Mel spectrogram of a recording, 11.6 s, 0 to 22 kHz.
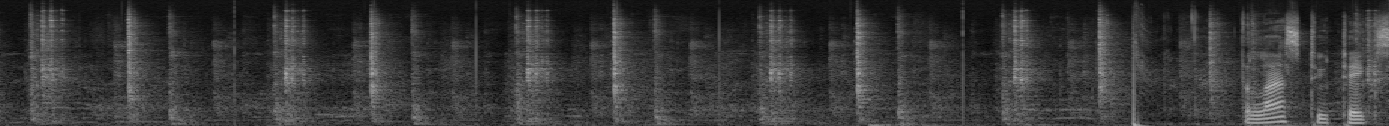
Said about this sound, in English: The last two clocks are both grandfather clocks with pendulums, standing 6 and 6.5 feet tall, respectively.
